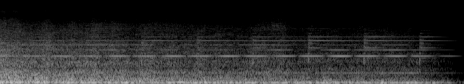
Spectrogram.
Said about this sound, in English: After the freight train, another southbound Downeaster comes into the picture.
